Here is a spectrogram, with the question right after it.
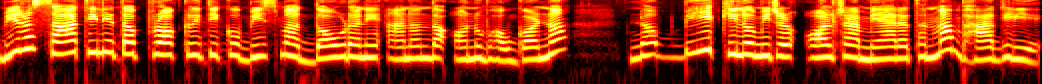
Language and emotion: Nepali, happy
